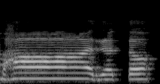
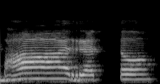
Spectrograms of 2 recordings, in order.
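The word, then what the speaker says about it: भारत: Daivim Abhijatasya Bharata. Abhija long. Abhijatasya Bharata. Yesterday we said not Bharat but Bharata.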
